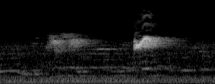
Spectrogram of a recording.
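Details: Red-whiskered bulbul kept for bird trapping, calling often: a soft, sustained, slightly wavering note, then a loud, sharp call that rises abruptly.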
